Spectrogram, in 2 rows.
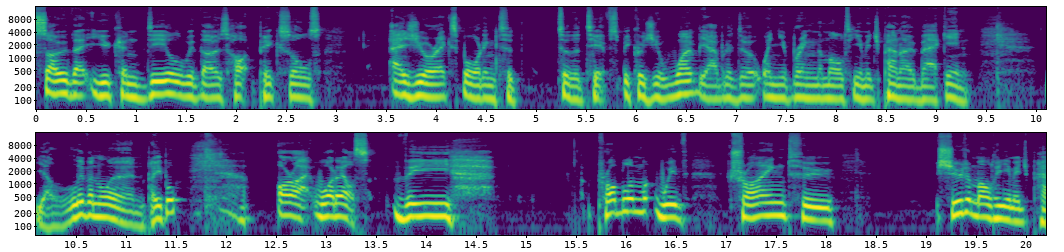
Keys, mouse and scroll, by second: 14.2-14.9 scroll up 1, 16.2-17.2 drag.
